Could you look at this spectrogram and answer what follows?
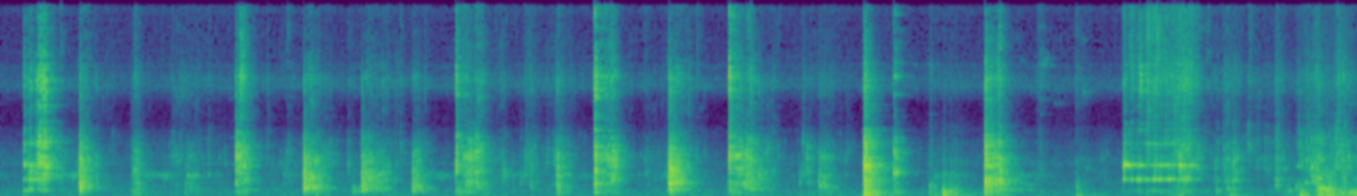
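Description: Cooked meat is added to a pot of egg gravy and stirred, with repeated sharp metal clinks and scrapes of a spoon against the pot in an uneven rhythm, close and fairly loud.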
